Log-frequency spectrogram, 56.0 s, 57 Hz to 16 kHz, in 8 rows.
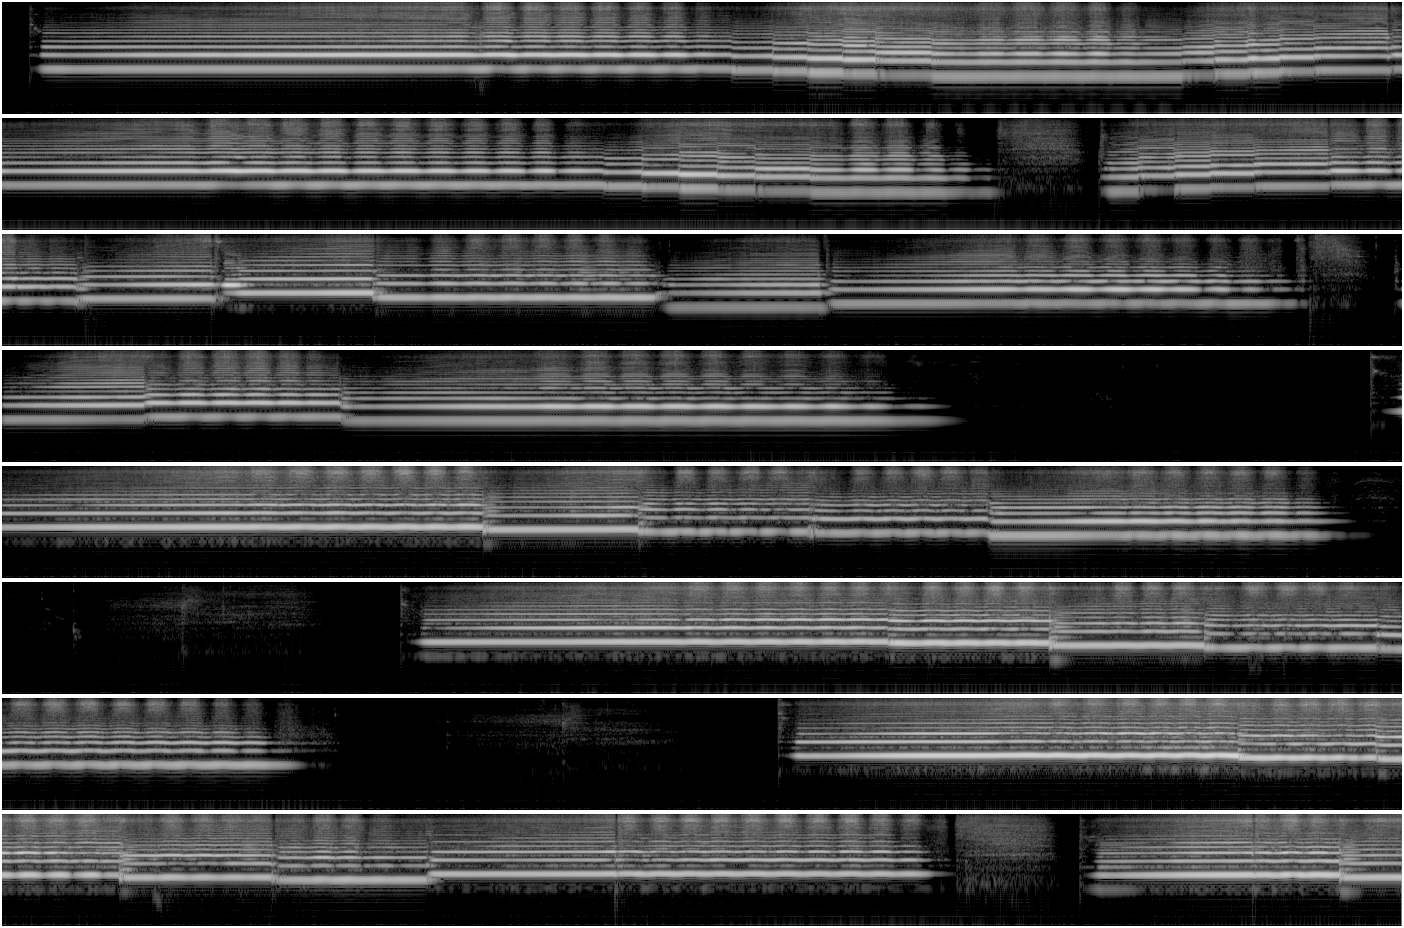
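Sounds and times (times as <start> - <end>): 
flute instrumental: 0.2 - 25.8, 27.9 - 34.8, 37.1 - 43.7, 45.9 - 53.8, 54.4 - 55.9.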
